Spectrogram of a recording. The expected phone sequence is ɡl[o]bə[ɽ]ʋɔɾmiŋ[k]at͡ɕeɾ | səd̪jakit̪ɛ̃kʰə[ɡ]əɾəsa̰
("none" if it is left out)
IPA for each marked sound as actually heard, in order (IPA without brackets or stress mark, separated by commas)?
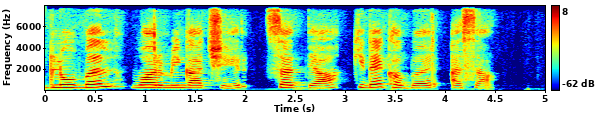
o, l, ɡ, b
